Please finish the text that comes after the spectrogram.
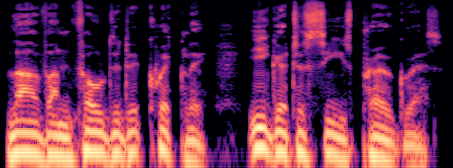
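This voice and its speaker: A man narrating a scripted mystery story in a measured, literary way, with a husky voice. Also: very deep voice, lively intonation, no room sound, clean studio sound.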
